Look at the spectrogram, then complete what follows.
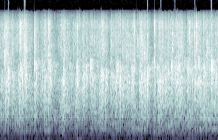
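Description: Audience applauding steadily: many hands clapping at once, keeping up throughout.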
